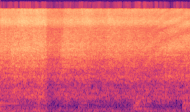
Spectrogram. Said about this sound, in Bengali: এরপর আমরা মশলাটিকে খুব ভালোভাবে কষিয়ে নেব।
